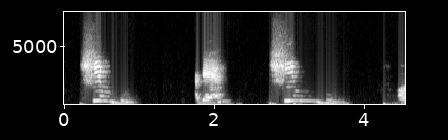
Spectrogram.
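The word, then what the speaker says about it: 新聞: So instead of saying shinbun, we say shimbun.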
